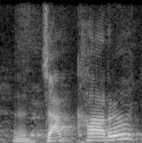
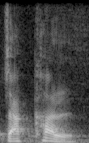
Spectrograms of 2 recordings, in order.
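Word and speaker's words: זָכָר: 자카르, 자칼. 이렇게도 발음하는데 그 자카르는 뭐예요?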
